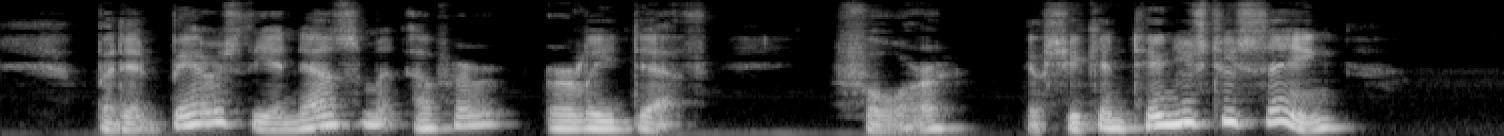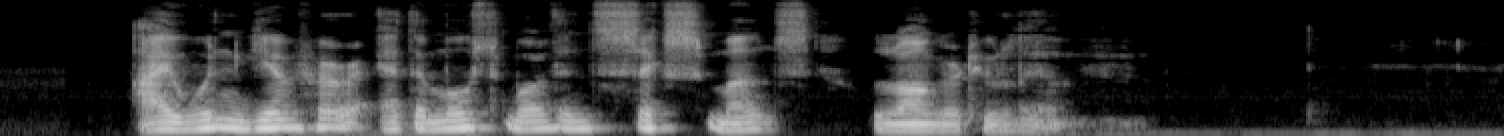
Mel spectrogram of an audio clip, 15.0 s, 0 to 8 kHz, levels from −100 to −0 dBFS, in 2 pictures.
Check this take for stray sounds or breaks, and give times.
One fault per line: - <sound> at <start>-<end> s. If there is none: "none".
none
